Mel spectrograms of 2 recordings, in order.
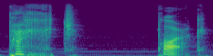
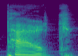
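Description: First: Park in French, no English r; French parc. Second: Park with an English r; English park, the wrong way. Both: Shown as a demonstration. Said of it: "Don't say".

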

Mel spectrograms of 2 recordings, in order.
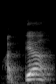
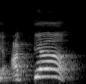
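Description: First: A loud call, pitched up; shouting for aunt. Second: Full-force yell, much higher and louder; very loud shout. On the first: Nephew calling his silent aunt down the phone, shouting. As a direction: call her name out loud to break the silence. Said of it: "ओरडलो". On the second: Nephew yelling at his aunt on the phone, all-out shout. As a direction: bellow the name as loud as you can. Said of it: "आणि एकदम मोठ्याने". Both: Retold or imitated.

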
